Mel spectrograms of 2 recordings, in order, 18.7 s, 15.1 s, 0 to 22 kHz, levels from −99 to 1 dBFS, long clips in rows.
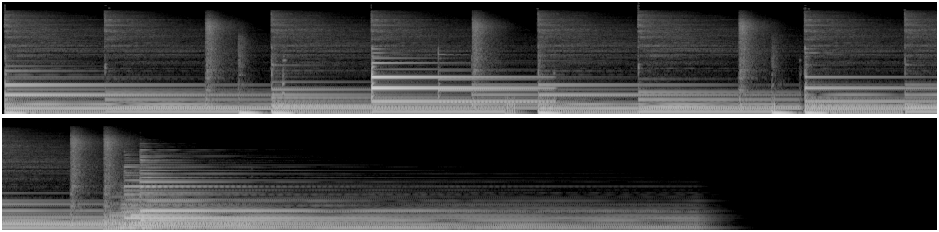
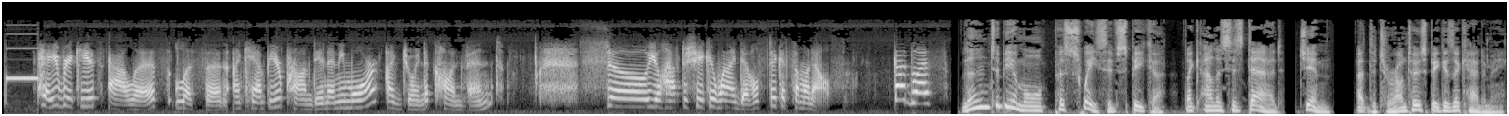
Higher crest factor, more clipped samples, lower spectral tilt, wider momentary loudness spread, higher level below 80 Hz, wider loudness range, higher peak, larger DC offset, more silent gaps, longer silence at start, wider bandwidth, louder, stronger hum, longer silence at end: about the same, 20 dB vs 16 dB; neither; first, -6.5 dB/octave vs -3.5 dB/octave; first, 19 LU vs 8 LU; about the same, -38 dBFS vs -36 dBFS; first, 18 LU vs 2 LU; second, -10 dBFS vs -2 dBFS; neither; second, none vs 9.50-9.54 s, 13.43-13.49 s; about the same, 0 s vs 0 s; first, 15.5 kHz vs 11.5 kHz; second, -30 LUFS vs -16 LUFS; neither; first, 2.35 s vs 0 s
